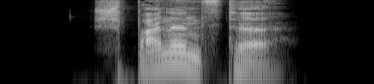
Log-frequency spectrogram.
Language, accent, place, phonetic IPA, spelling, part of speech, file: German, Germany, Berlin, [ˈʃpanənt͡stə], spannendste, adjective, De-spannendste.ogg
- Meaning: inflection of spannend: 1. strong/mixed nominative/accusative feminine singular superlative degree 2. strong nominative/accusative plural superlative degree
